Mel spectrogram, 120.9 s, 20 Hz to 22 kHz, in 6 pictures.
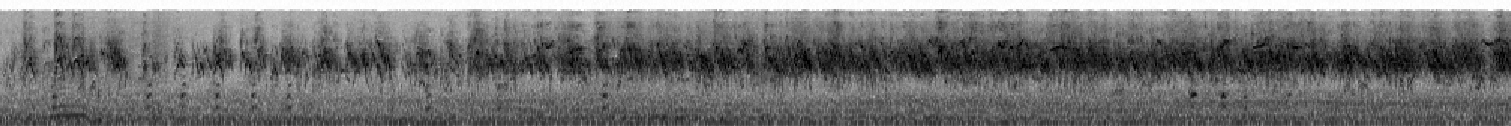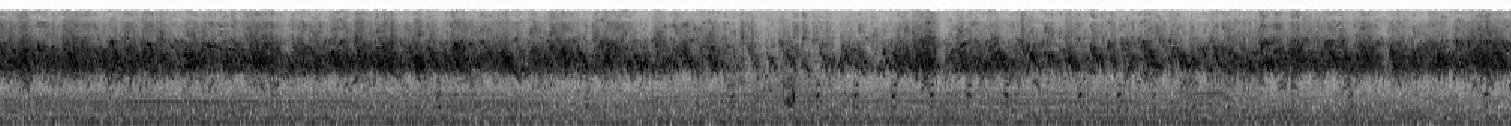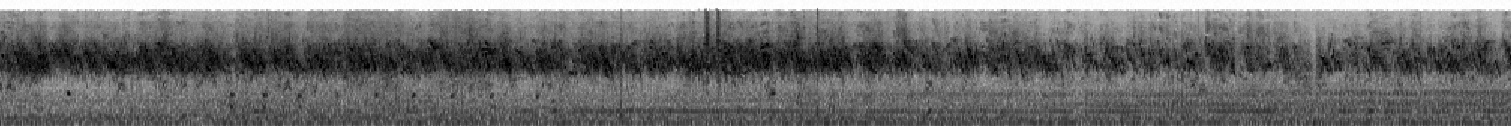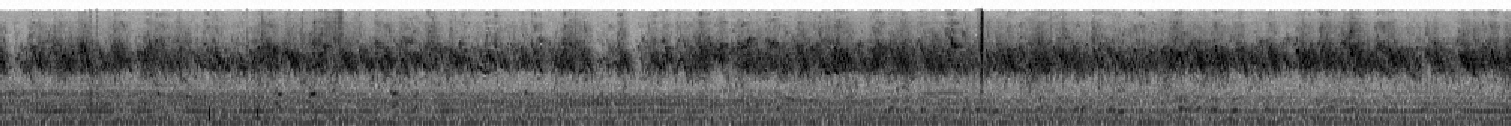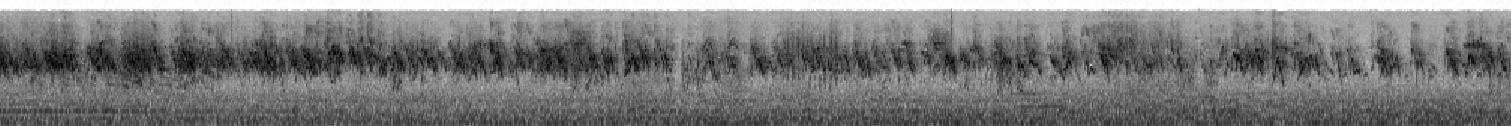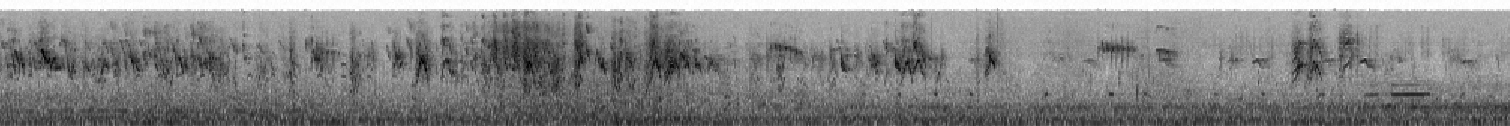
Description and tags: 20061121.sparrows.marsh.01
marsh ambiance, with a large house sparrow group in foreground; cow moos, dog barks, and other distant noises. Sennheiser me66+AKG CK94-shure fp24-iRiver H120, decoded to mid-side stereo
